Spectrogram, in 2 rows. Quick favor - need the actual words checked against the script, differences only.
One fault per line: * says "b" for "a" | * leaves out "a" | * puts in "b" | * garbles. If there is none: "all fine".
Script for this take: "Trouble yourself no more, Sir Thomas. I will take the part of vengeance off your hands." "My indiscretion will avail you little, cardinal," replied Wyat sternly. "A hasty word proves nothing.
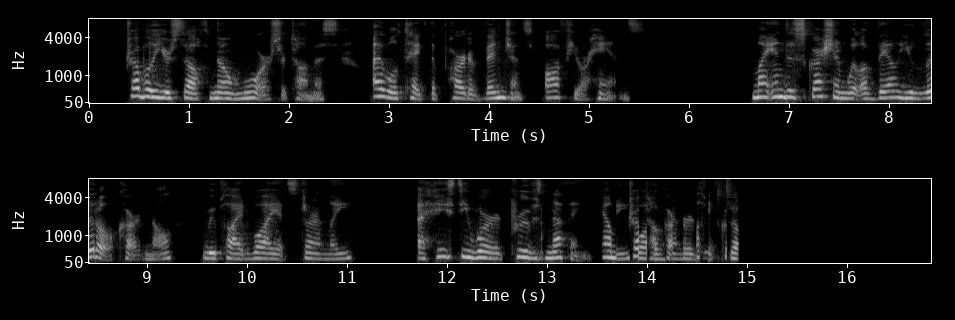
* garbles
